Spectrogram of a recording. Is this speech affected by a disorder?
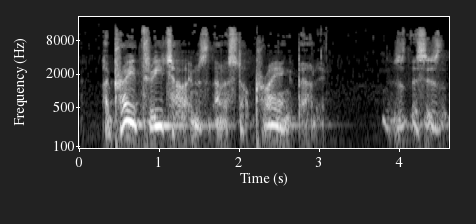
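Yes: spasmodic dysphonia; catch in voice, lost resonance, speaking hard, easier with use but tires, lost three-octave singing range.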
